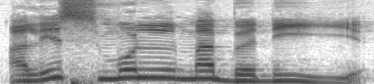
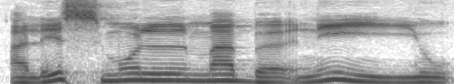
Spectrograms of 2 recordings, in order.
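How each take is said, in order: First: Said in the usual way. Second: Slow alismul mabniyu with doubled y sound at the end; tasydid on mabniyu. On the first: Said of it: "ada tasydid di belakang seharusnya". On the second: Shown as a demonstration. Teacher showing students how to read alismul mabniyu. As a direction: stretch out mabniyu, stressing the tasydid.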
